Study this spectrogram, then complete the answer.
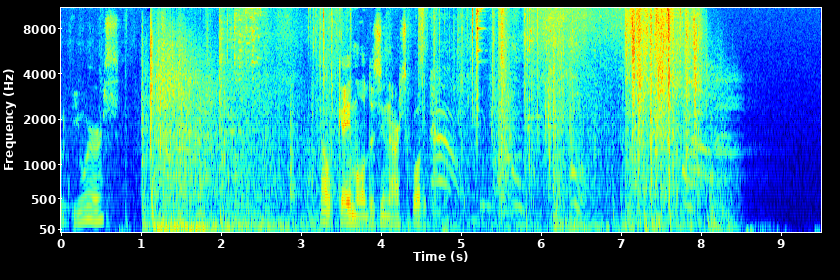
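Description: Gunfire cracks nearby in rapid bursts.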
